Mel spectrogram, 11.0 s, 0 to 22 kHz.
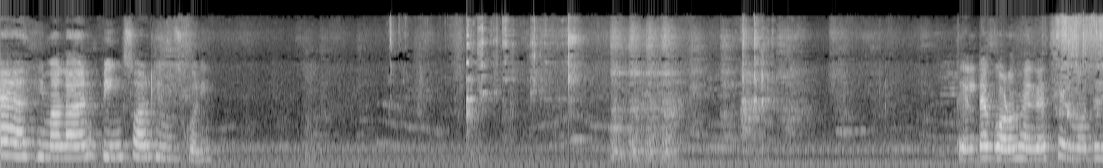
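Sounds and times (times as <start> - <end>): faint background hum: 0.0 - 11.0
steel kitchenware clinking: 4.6 - 8.1.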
